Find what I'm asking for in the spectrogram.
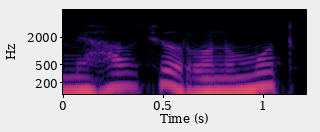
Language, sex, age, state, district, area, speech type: Kashmiri, male, 30-45, Jammu and Kashmir, Shopian, rural, spontaneous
